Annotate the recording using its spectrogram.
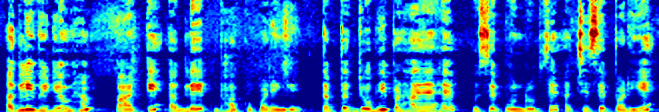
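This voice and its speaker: A woman teacher giving a grade-school grammar lesson, slowly and patiently repeating each example aloud. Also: mid-range voice, animated, darkish tone.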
